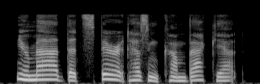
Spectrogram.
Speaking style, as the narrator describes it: she said

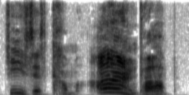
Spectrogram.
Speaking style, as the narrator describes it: Elvira screeched as she wrenched herself free

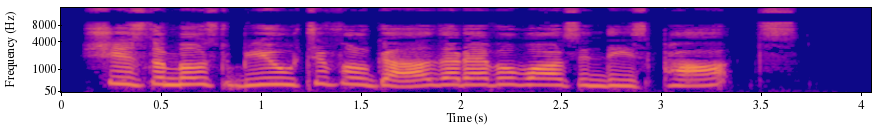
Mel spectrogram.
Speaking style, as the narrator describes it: Hal went on mournfully

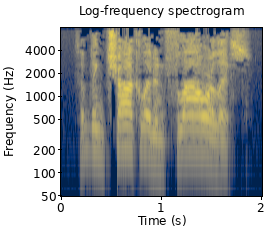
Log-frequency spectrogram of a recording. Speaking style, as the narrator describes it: he shouts back

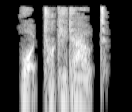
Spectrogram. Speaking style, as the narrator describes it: he spoke in a fierce half-whisper

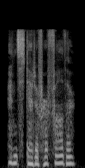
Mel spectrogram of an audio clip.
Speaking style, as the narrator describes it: Shallan whispered

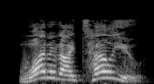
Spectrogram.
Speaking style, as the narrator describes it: Thorne shouted

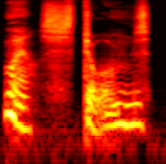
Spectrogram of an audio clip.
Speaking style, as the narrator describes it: said under her breath

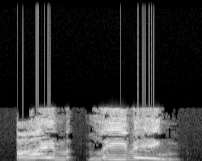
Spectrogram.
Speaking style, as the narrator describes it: screams

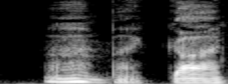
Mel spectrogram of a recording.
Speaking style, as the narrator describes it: she kept sighing

